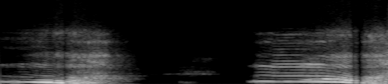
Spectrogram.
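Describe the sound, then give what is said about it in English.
A man's voice imitates the roar of a full-grown male lion on the prowl in the African bush: two loud, drawn-out groaning calls with a sliding, falling pitch, split by a half-second pause, with no other speech. “It was a full grown male lion. You know, he was on the prowl.”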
